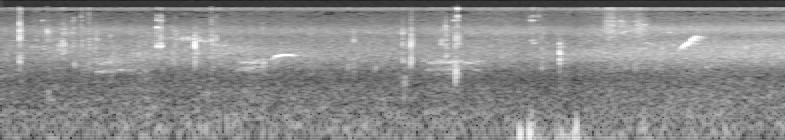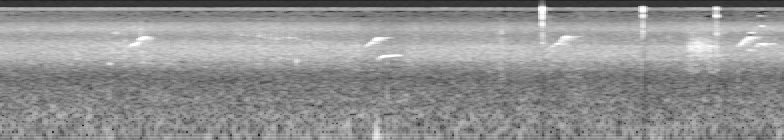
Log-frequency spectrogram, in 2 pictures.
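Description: Faint background of a bird giving short rising chirps every second or two, with a few soft taps and clicks from a steel spoon spreading cream over a cake, including two low thuds about four seconds in.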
